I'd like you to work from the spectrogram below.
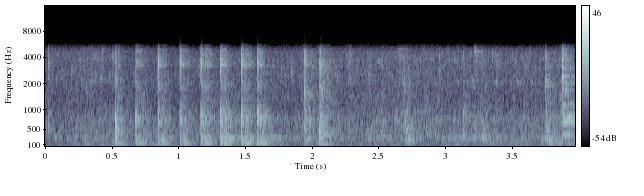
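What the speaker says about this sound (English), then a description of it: "Just give it a little stir." A spoon stirring chutney thickened with jam in a pot at the back of a wood stove, rhythmic scraping and clinking strokes repeating steadily over a soft cooking hiss.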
